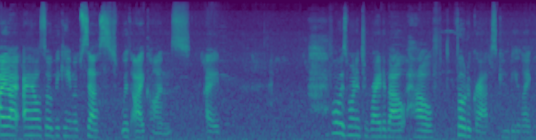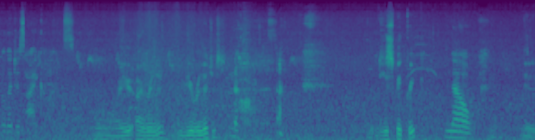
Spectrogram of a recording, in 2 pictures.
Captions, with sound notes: I also became obsessed with icons. I... (sighs) I've always wanted to write about how photographs can be like religious icons. - Oh, are you religious? - No. (chuckles) - Do you speak Greek? - No.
